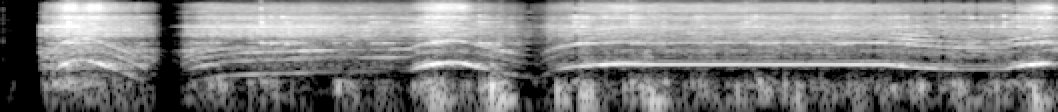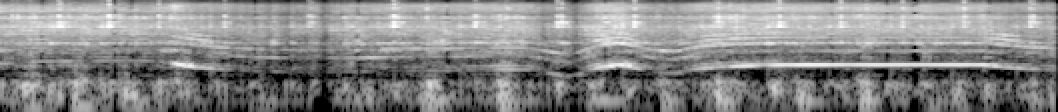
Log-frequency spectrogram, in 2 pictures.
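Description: Cordless drill motor whining as it spins a mesh basket of watch parts in a mason jar of cleaning solution, washing the parts. It starts, stops for a moment, then runs on, its pitch dipping and rising several times as the trigger is eased off and squeezed again.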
